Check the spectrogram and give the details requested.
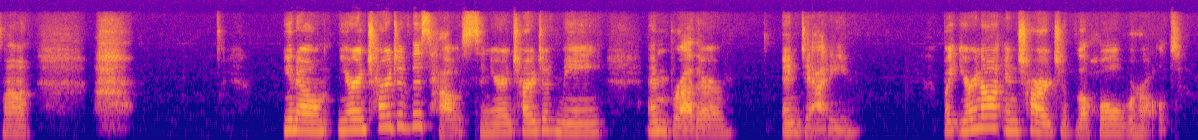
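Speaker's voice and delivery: put-on heartfelt kid voice with total, dead serious sincerity. Retelling what a young son said at the counter: imitating a child speaking sincerely. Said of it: "he looks at me very sincerely".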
